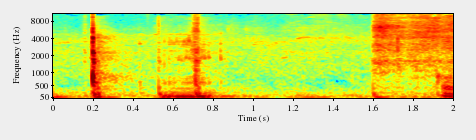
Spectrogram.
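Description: Fingers tapping the fabric dust cap of a JBL EON 1500's 15-inch woofer: one sharp tap a fifth of a second in, then a softer knock about half a second later. A short rustle follows near the end.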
